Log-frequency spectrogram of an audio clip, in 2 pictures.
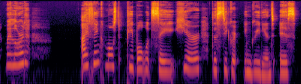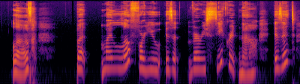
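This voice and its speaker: A woman's voice: sits high, lively intonation, takes it slowly, a little mellow, no echo, studio quality. A woman playing a devoted yandere doll maid who worships her master, speaking with reverent, formal servility in an ASMR roleplay. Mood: reverent, adoring.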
